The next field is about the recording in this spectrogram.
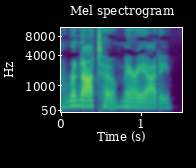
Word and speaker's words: Renato Mariotti: But yeah, Renato Mariotti.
